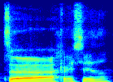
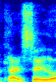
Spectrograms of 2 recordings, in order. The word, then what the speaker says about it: Caicedo: Is it Caicedo? Sorry, Caicedo.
